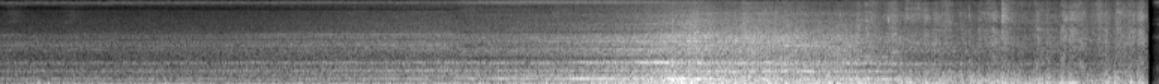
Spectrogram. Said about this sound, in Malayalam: ഒരു ഗുഡ്സ് ട്രെയിൻ വരുന്നുണ്ട്.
